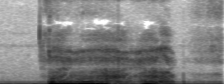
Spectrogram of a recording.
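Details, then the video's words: A single long, loud snore from a sleeping pit bull, a harsh rattling rumble of about a second and a half that trails into a brief snort. "Cute Dog Snoring Loud When Sleeping"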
